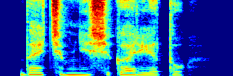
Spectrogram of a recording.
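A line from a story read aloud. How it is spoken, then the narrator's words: Whisper. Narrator (Russian): сказала Ивга шепотом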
